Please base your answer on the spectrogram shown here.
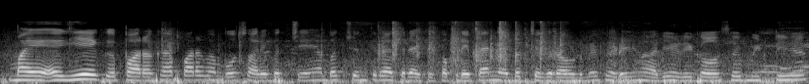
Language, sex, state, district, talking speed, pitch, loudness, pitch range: Hindi, female, Haryana, Jhajjar, 215 wpm, 185 Hz, -17 LUFS, 175-200 Hz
